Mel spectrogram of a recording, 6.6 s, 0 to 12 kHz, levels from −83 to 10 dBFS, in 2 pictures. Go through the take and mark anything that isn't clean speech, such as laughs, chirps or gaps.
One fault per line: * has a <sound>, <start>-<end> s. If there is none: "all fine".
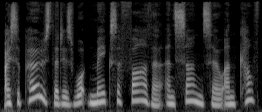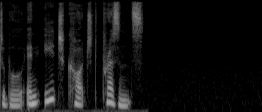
all fine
